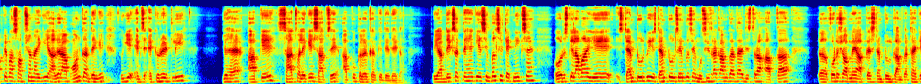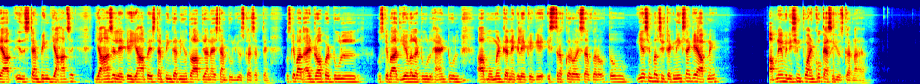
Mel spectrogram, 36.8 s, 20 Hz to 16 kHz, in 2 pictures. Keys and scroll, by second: 8.2 ctrl+alt+z, 8.8 ctrl+alt+z.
